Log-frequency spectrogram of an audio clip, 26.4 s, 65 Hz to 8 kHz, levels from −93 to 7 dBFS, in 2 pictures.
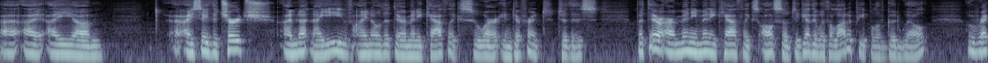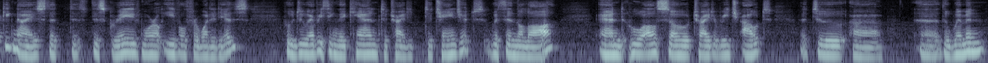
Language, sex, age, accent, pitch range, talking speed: English, male, 60-79, American, 115-135 Hz, 170 wpm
